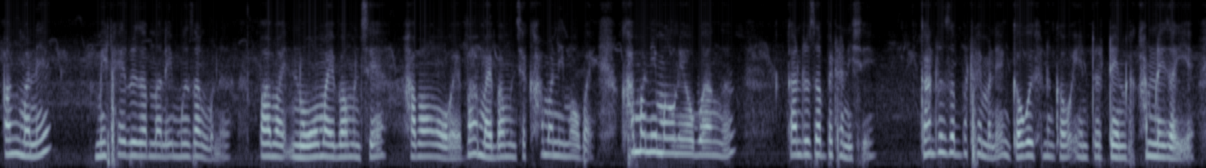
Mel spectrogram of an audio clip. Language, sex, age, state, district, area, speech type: Bodo, female, 18-30, Assam, Udalguri, urban, spontaneous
